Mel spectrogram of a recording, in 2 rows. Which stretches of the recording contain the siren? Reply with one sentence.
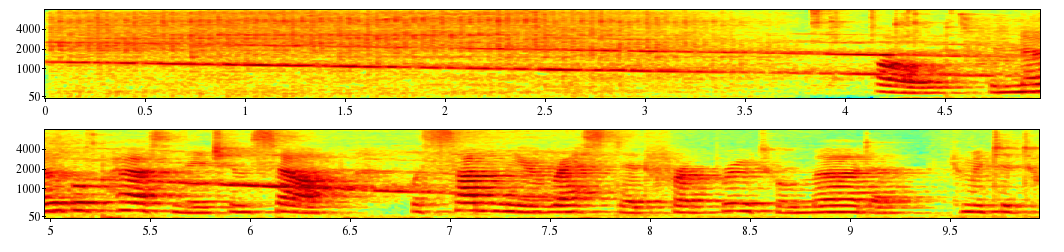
The siren can be heard from 0.0 to 7.7 s.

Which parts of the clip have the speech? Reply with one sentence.
You can hear the speech from 4.2 to 9.9 s.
